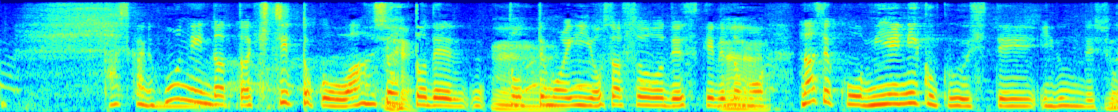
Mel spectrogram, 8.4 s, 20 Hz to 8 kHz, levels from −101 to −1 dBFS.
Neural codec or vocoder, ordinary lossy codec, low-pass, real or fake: none; AAC, 48 kbps; 7.2 kHz; real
